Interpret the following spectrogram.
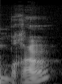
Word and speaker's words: bren: du brun à l'origine le mot brun s'écrit Brem et se prononce brun comme dans le mot moyen ou examen le Brenne est un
